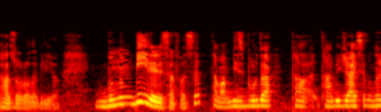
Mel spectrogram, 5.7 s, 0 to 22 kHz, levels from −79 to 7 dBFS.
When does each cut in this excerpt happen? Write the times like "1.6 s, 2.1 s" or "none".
none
